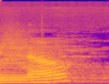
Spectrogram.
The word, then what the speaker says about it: know: pronounced no no you know you know and this time letter K is silent you know you know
